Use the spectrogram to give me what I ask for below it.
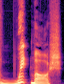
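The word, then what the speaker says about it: Whitmarsh: us outside the shop the shop's name is whitmosh now do you want to write that down i'll spell it for you that's w h i t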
